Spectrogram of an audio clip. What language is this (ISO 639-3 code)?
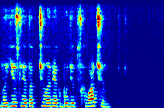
rus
